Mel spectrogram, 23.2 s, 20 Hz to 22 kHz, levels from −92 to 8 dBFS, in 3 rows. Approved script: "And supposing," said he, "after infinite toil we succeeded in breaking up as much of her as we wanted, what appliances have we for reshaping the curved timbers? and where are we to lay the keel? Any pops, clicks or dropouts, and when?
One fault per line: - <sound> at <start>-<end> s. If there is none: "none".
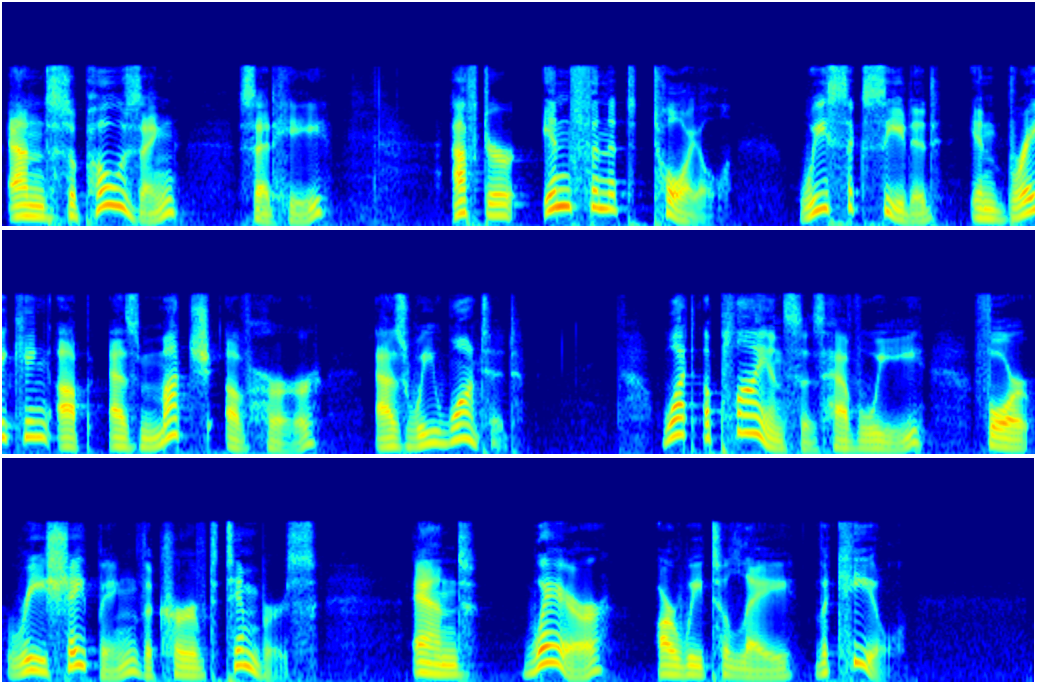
none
